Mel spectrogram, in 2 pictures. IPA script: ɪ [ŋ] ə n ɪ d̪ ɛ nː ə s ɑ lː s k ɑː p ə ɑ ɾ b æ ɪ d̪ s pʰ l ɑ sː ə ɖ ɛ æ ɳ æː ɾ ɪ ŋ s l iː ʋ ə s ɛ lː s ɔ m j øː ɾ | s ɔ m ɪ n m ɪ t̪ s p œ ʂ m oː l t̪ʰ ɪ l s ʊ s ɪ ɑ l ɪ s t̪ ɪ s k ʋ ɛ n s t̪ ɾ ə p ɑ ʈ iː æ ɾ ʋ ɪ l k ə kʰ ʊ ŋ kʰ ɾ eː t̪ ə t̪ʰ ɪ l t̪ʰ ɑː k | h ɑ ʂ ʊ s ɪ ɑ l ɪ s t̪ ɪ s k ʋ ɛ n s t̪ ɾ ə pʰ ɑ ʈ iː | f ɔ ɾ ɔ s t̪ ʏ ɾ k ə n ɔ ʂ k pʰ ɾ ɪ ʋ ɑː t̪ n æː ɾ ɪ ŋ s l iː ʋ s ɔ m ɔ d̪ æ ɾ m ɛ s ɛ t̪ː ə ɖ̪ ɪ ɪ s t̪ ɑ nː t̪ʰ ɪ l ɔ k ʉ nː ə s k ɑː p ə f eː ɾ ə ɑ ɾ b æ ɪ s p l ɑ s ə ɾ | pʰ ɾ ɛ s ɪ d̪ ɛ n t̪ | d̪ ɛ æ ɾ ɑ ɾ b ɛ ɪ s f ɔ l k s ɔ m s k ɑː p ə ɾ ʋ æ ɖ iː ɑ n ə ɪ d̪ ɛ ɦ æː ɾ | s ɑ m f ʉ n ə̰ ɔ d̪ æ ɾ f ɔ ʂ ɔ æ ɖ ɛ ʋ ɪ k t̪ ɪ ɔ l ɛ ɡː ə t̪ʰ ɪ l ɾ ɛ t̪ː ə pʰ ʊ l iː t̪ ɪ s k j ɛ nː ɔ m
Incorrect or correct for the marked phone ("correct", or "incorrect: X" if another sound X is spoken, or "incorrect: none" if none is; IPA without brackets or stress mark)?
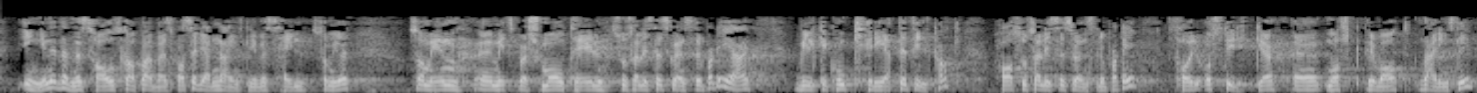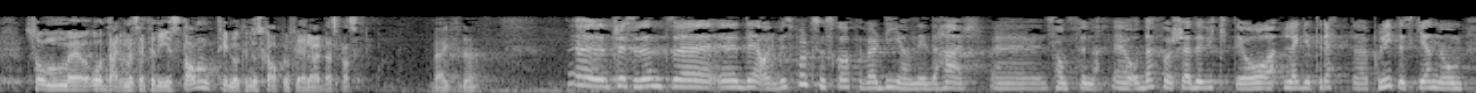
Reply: incorrect: ŋː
